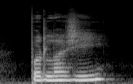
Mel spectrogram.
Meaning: storey, story, floor, level
- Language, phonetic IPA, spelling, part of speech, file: Czech, [ˈpodlaʒiː], podlaží, noun, Cs-podlaží.ogg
